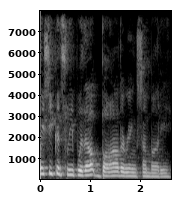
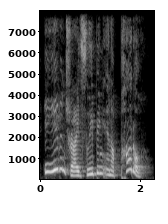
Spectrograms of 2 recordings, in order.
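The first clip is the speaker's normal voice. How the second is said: ordinary delivery, nothing marked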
